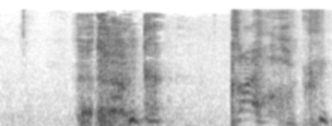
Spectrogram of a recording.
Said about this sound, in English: That's when he coughed up the fur ball at the end of the broadcast.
